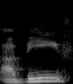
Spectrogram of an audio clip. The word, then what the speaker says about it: Aviv: bid yep I did a bib is the first month okay a bib or Aviv whatever you know because the v's are the pronounced softly these are really soft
